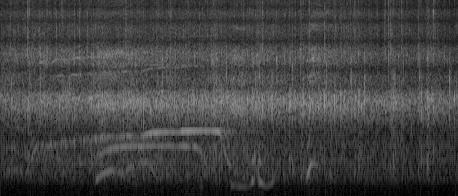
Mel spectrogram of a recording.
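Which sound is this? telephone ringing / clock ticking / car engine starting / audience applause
audience applause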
